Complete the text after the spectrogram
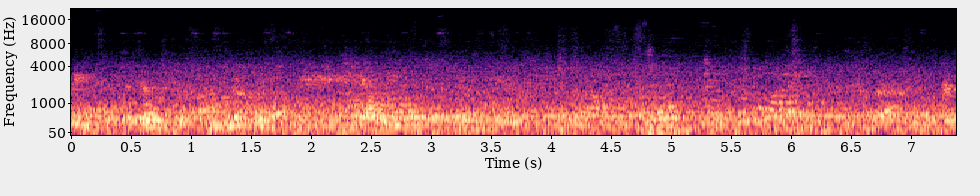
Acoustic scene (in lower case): crowded indoor space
